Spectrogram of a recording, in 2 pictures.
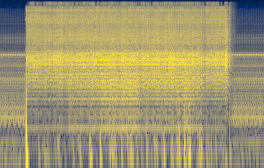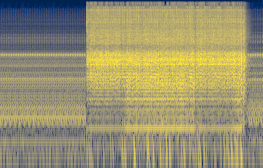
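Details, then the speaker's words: Homemade rotary spark gap Tesla coil with new MMC and dual ZVS flyback power supply humming, spark gap run slowly: two even four-second bursts of harsh crackling buzz, steady and unbroken; coil running normally. "My power supply is already turned on, that's what you can hear humming. I'll just turn the rotary spark gap on. That's it, just going slowly, because I get more breakout points with it running slowly."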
